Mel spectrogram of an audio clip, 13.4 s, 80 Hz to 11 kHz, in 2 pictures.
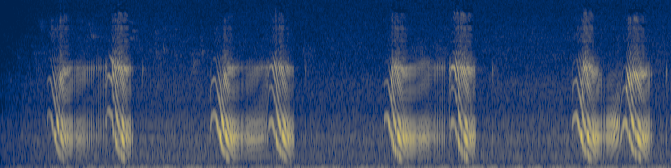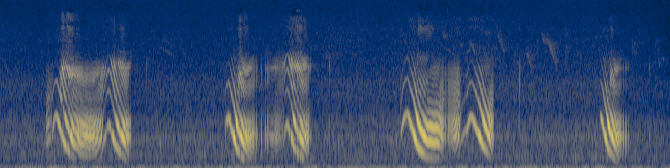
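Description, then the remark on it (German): Hatchling crocodiles, ready to hatch, give shrill, grunting chirps, a call audible up to 20 metres away. Short bursts repeat steadily about once a second, some rising and falling in pitch. Fairly loud, with no talking. “Und wenn die jungen Krokodile bereit sind zu schlüpfen, dann geben sie ein schrilles Zwitschern von sich.”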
